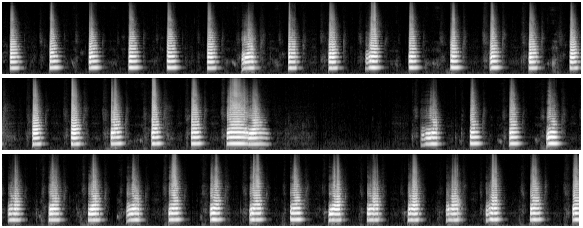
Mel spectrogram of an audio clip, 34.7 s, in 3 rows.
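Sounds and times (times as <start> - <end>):
ragtime trumpet playing in a room: 0.0 - 0.4, 1.0 - 1.2, 1.8 - 2.0, 2.6 - 5.1, 5.7 - 6.0, 6.6 - 8.4, 9.0 - 9.2, 9.8 - 10.0, 10.6 - 10.8, 11.4 - 11.6, 12.2 - 12.4, 13.0 - 13.2, 13.8 - 14.0, 14.6 - 14.8, 15.4 - 16.9, 20.0 - 20.4, 21.0 - 28.4, 29.0 - 34.0.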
